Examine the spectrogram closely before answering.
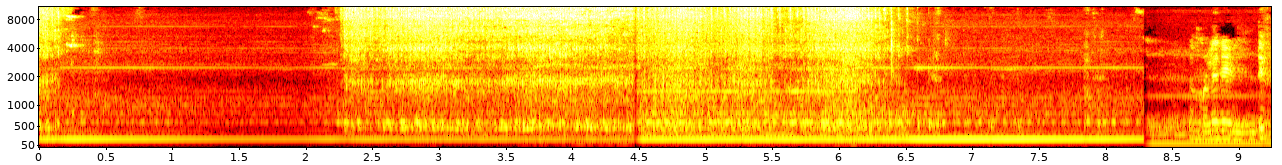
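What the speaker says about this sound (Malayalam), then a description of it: "നമ്മൾ 2 കൈയും സ്റ്റിച്ച് ചെയ്തെടുത്തിട്ടുണ്ട്." An electric sewing machine stitches sleeves in a tailoring class, running in steady buzzing bursts with a constant motor hum, stopping and starting, close and fairly loud.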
